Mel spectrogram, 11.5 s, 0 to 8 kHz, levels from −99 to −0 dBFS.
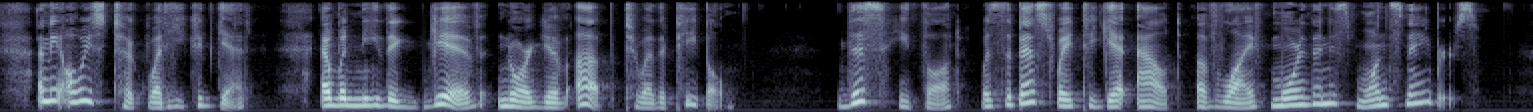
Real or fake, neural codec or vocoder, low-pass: real; none; 7.2 kHz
